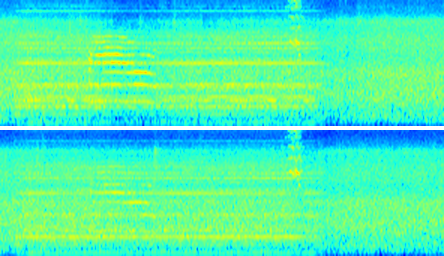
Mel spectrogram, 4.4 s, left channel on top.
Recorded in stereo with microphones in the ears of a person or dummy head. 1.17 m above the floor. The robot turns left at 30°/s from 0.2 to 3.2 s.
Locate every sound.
0.8 s a cat meowing: 45° left (ahead or behind), 0.6 m; by 1.7 s 55° left (ahead or behind), 0.6 m
2.9 s cutlery clinking: centre (ahead or behind), 0.5 m; by 3.1 s 5° left (ahead or behind), 0.5 m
